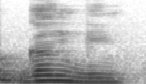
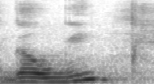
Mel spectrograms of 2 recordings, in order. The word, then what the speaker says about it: Gauguin: Acho que é essa a pronúncia, Gauguin, experimentou, então, o uso simbólico da cor e do traço.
